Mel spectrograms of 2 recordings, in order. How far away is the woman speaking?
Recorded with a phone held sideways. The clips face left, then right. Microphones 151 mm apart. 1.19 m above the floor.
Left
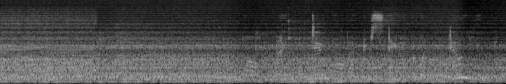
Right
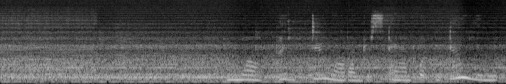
About 0.7 m.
